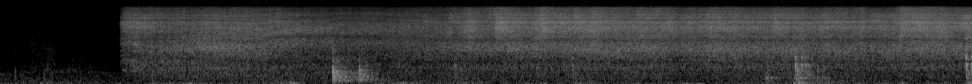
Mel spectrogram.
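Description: Wet mint and coriander paste hitting hot oil and spices in a frying pan: a sizzle that starts suddenly about a second in and keeps going steadily, with a few soft knocks of a silicone spatula stirring it.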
